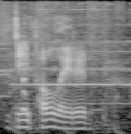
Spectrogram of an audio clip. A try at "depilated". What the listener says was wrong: It's an I, but depilated. Comes to us from the Latin pilus, which means hair. And you get the D and you get the pilus.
